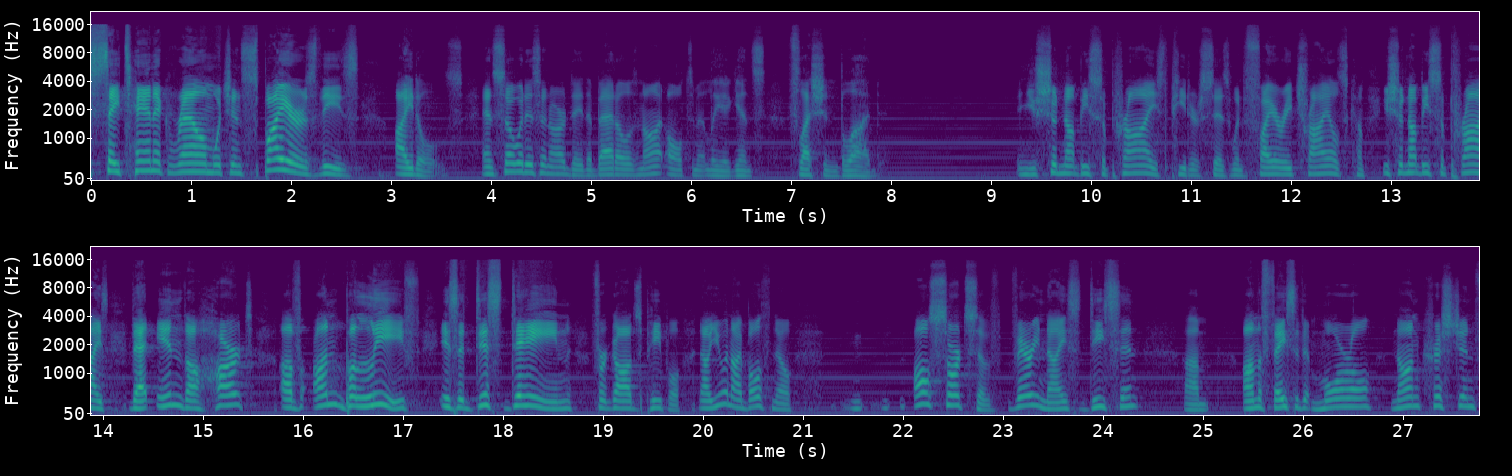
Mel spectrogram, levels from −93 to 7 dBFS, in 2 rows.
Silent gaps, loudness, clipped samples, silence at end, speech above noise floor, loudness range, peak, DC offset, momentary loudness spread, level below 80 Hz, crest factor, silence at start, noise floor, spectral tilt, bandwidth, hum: none; -38 LUFS; under 0.1%; 0 s; 32 dB; 11 LU; -12 dBFS; under 0.1%; 18 LU; -74 dBFS; 26 dB; 0 s; -71 dBFS; -3 dB/octave; 16 kHz; none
